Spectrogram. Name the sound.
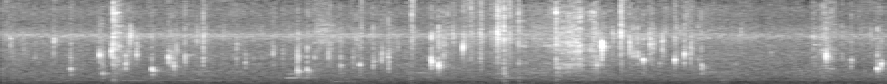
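dumplings for dahi bhalla put into salted chili water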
